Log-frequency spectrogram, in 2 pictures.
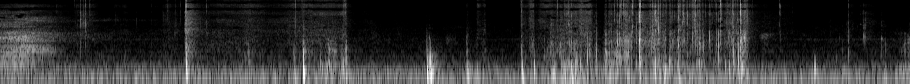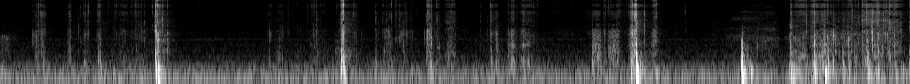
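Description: Packing tape on a cardboard box being slit with a knife and torn open, with a longer stretch of tearing about five to seven seconds in and scattered sharp clicks and scrapes from the cardboard flaps.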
